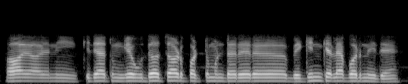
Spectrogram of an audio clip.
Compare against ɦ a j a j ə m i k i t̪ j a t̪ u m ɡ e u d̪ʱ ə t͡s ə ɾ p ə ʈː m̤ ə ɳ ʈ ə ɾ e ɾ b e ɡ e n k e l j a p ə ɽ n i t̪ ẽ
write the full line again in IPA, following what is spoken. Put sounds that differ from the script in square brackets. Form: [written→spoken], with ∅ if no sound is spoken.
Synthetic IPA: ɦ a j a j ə [m→n] i k i t̪ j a t̪ u m ɡ e u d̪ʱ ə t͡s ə [ɾ→ɽ] p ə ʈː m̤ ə ɳ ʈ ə ɾ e ɾ b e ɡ [e→i] n k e l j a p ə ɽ n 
